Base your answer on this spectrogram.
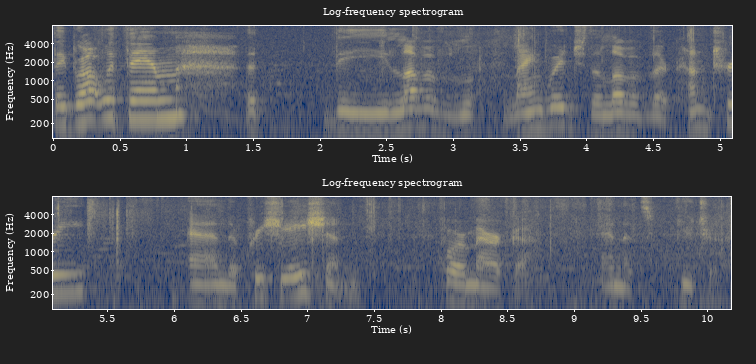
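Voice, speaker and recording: A woman speaks at a very deep, low pitch with very wide pitch swings, at a fairly slow pace with long, frequent pauses. Noticeable background noise runs underneath. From Long Beach, California. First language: Spanish. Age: 80s+. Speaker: grandmother interviewed by grandson. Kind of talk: family interview.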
